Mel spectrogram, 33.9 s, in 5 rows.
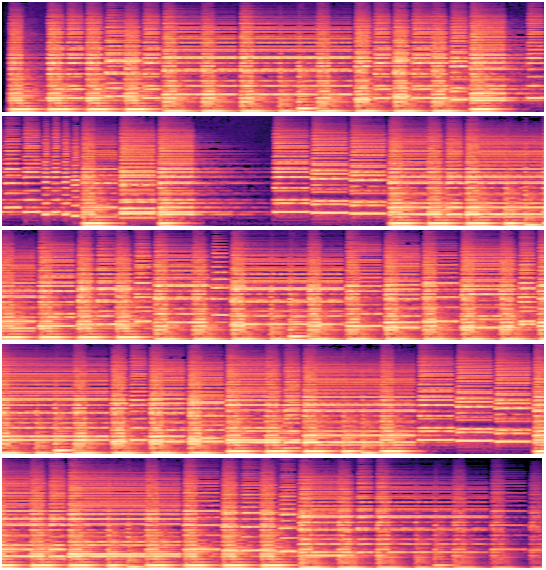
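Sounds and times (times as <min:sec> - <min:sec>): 
tango music: 0:00.0 - 0:09.6, 0:10.2 - 0:33.8.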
